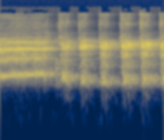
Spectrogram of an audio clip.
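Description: A sound effect: one long held note that rises slightly in pitch, then breaks about three-quarters of a second in into rapid even pulses, about four a second.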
